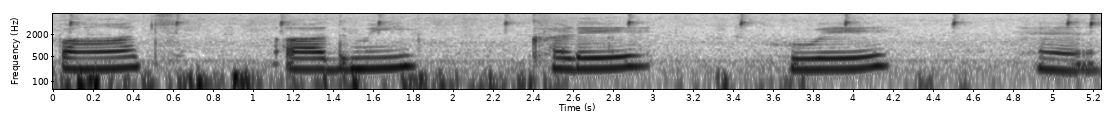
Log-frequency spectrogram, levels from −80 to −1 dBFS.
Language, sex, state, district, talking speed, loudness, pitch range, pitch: Hindi, female, Haryana, Jhajjar, 55 wpm, -16 LUFS, 220-240 Hz, 230 Hz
